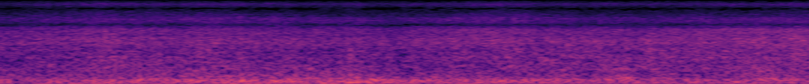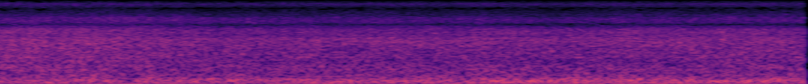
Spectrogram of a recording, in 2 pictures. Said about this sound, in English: Hey, play relaxing ocean sounds. This is the sound of an ocean.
